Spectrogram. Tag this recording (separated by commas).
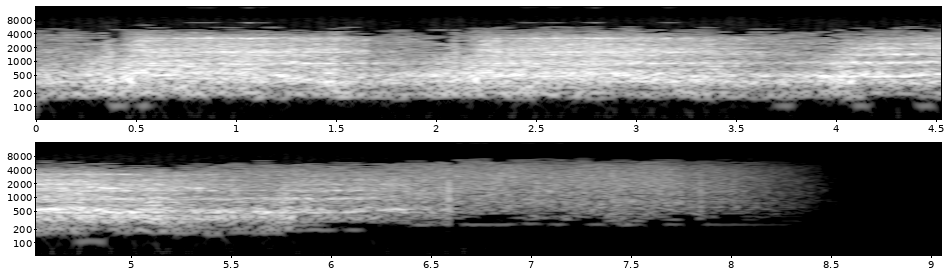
Sound effect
